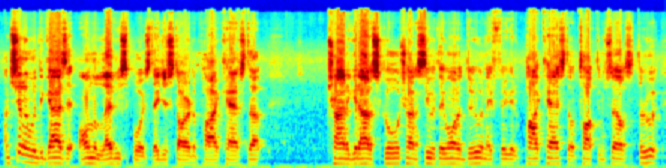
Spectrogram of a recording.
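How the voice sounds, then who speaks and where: A man's voice: medium pitch, level tone, a little fast, poor audio. A man hosting a sports podcast, speaking in a conversational way. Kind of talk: conversational sponsor read and sports chat.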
